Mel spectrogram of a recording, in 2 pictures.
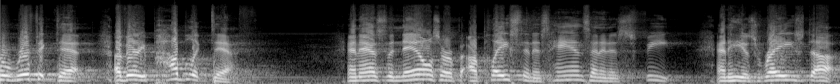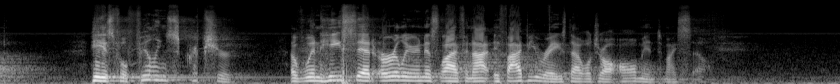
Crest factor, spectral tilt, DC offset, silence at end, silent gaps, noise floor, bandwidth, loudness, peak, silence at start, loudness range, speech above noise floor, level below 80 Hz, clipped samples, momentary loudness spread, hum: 12 dB; -6 dB/octave; under 0.1%; 1.4 s; none; -40 dBFS; 17 kHz; -10 LUFS; 0 dBFS; 0 s; 6 LU; 30 dB; -36 dBFS; 0.6%; 16 LU; none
